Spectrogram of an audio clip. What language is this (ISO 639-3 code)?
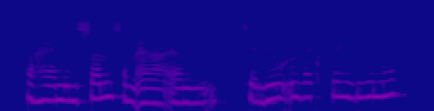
dan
